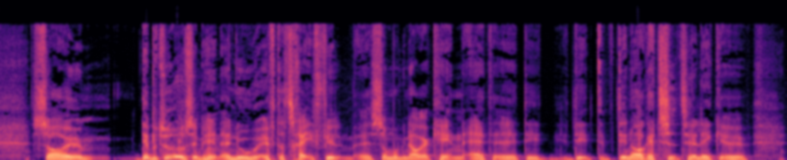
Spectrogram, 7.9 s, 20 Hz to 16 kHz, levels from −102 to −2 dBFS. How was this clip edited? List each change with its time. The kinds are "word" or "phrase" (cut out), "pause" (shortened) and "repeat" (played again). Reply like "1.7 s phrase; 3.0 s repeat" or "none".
none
